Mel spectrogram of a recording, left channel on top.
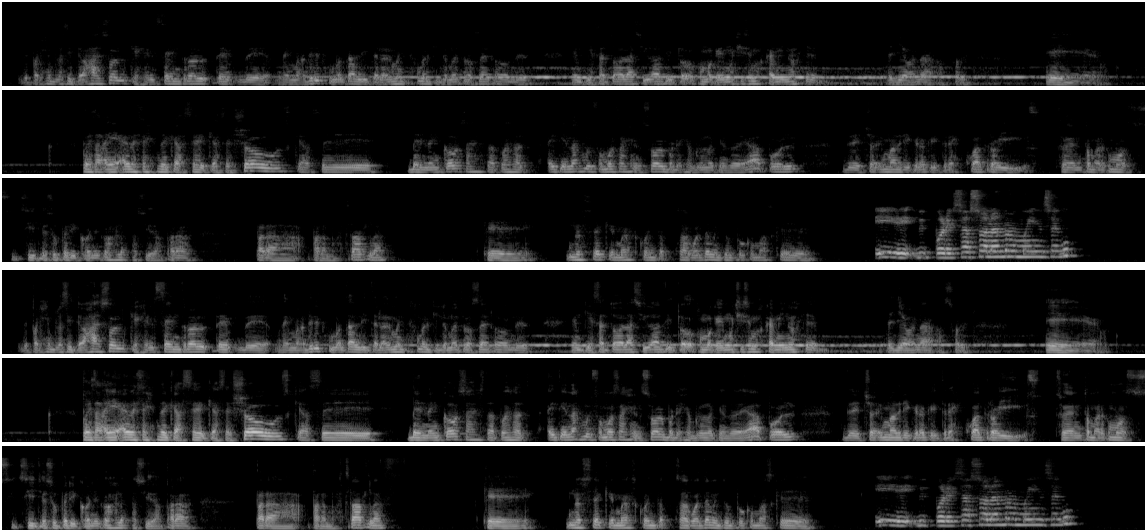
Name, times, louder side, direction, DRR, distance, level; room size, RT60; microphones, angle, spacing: voice 1, 0.2-5.3 5.7-8.3 8.8-9.7 10.4-11.1 12.2-15.2 15.5-19.4 19.8-24.8 25.4-26.7 27.7-28.2 28.5-31.0, right 5 dB, 75° right, 0.4 m, -32 dB
sound 1, 2.4-11.3, left 1 dB, 10° left, 0.5 m, -37 dB
voice 2, 31.6-33.5, left 2 dB, 90° left, 1.0 m, -29 dB
5.4 x 2.1 x 2.9 m
head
